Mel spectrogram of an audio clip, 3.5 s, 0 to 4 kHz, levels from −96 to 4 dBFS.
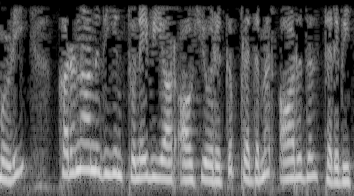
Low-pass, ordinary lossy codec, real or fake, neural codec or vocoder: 3.6 kHz; none; real; none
